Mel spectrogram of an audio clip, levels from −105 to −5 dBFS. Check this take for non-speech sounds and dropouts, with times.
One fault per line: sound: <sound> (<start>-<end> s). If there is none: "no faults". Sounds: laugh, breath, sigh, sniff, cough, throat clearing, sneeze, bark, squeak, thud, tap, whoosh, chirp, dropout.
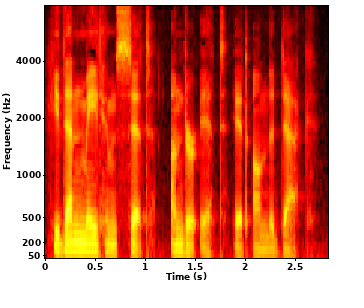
no faults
